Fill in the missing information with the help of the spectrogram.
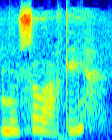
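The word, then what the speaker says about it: Moosilauke: all right hi I'm currently going up Mount musaki or musak I've heard both and apparently both are correct because nobody knows the real pronunciation um yeah and this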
